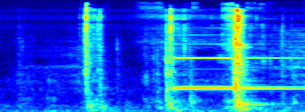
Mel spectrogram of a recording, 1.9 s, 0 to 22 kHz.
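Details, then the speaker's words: Porsche Boxster S (986) fitted with a newly installed 3.2-liter engine: key turned gives a few switch clicks and a steady dash chime but the starter never turns; no-crank no-start, clutch switch and fuses checked good, immobilizer under the seat suspected faulty. "But when we went to start it, this is what the hell happened. Nada. Nothing. Nothing happens."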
